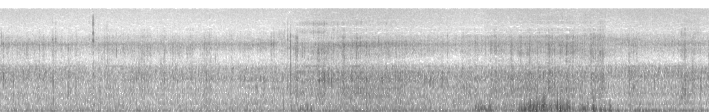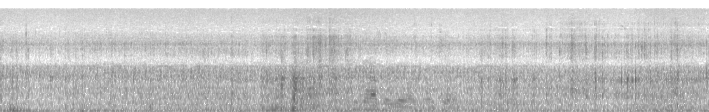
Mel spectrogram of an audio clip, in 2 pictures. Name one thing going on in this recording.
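Skateboard wheels roll and rumble on asphalt.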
